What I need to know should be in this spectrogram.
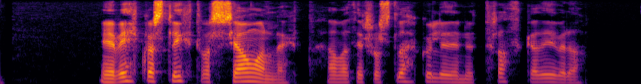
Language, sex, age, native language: Icelandic, male, 30-39, Icelandic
